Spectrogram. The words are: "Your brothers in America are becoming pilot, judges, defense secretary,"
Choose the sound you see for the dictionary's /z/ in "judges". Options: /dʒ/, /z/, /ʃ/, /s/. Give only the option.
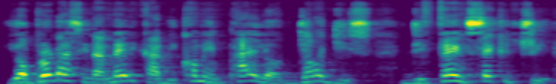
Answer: /s/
